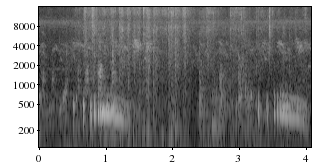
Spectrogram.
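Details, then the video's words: A male red-bordered wild pigeon gives two rolling coos, each starting with clipped pulses and ending in a drawn-out, falling, guttural note, with soft chirping nearby. "লাল বডার বুনো কবুতরের অসাধারণ ডাক || Pigeon Sound Effect || Male Pigeon Super Performance"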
